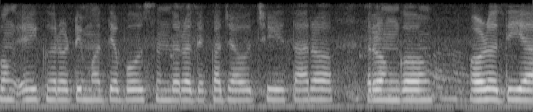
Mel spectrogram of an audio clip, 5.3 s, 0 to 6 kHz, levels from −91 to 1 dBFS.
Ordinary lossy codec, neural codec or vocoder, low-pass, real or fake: none; none; 5.4 kHz; real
